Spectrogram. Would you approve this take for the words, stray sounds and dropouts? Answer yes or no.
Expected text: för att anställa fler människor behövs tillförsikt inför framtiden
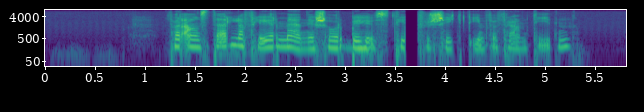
no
